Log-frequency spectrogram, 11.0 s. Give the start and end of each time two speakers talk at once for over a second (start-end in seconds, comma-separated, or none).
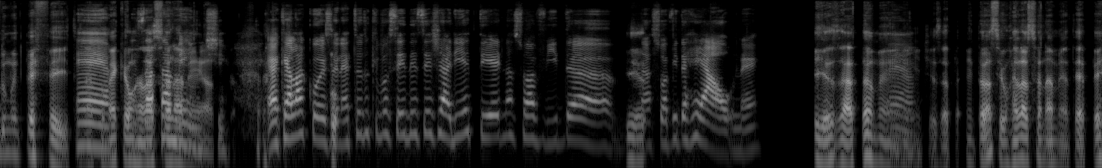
0.8-2.1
